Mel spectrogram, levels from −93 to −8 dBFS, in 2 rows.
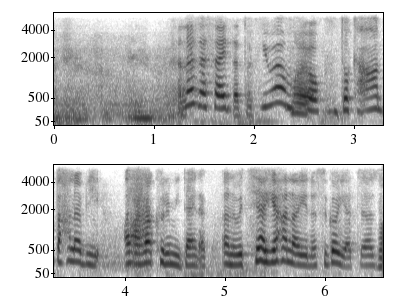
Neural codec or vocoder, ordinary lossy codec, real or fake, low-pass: codec, 16 kHz, 1 kbps, X-Codec, WavLM features, trained on Multilingual LibriSpeech; Opus, 24 kbps; fake; 5.4 kHz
